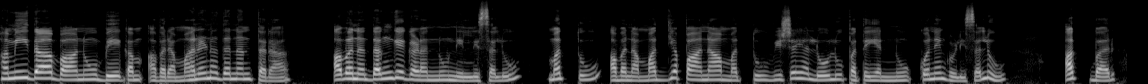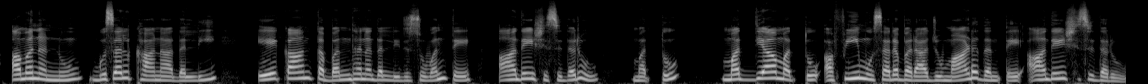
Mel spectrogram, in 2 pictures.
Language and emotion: Kannada, neutral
